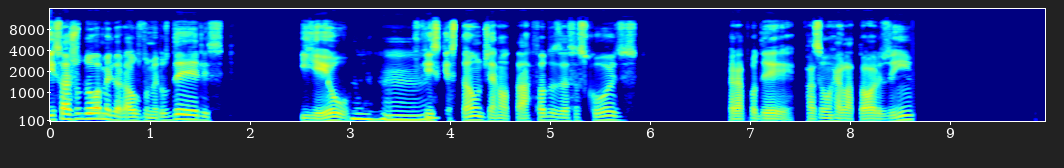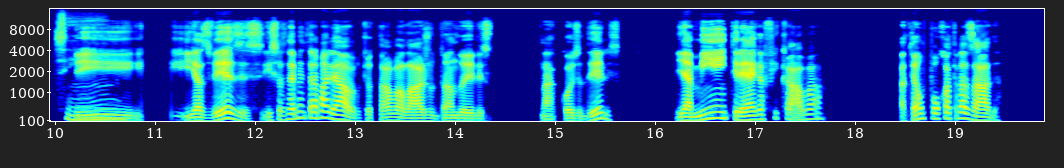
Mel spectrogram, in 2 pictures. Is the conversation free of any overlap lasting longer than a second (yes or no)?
yes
